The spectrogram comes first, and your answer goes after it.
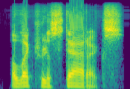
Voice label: "electrostatics", American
